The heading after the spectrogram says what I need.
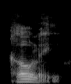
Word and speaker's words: Coley: You only say Cooley to me, which I'm cool with that. No. I finally, this is what I am, Clint. I finally looked at it. It's not Cooley. It's not 2 O's.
